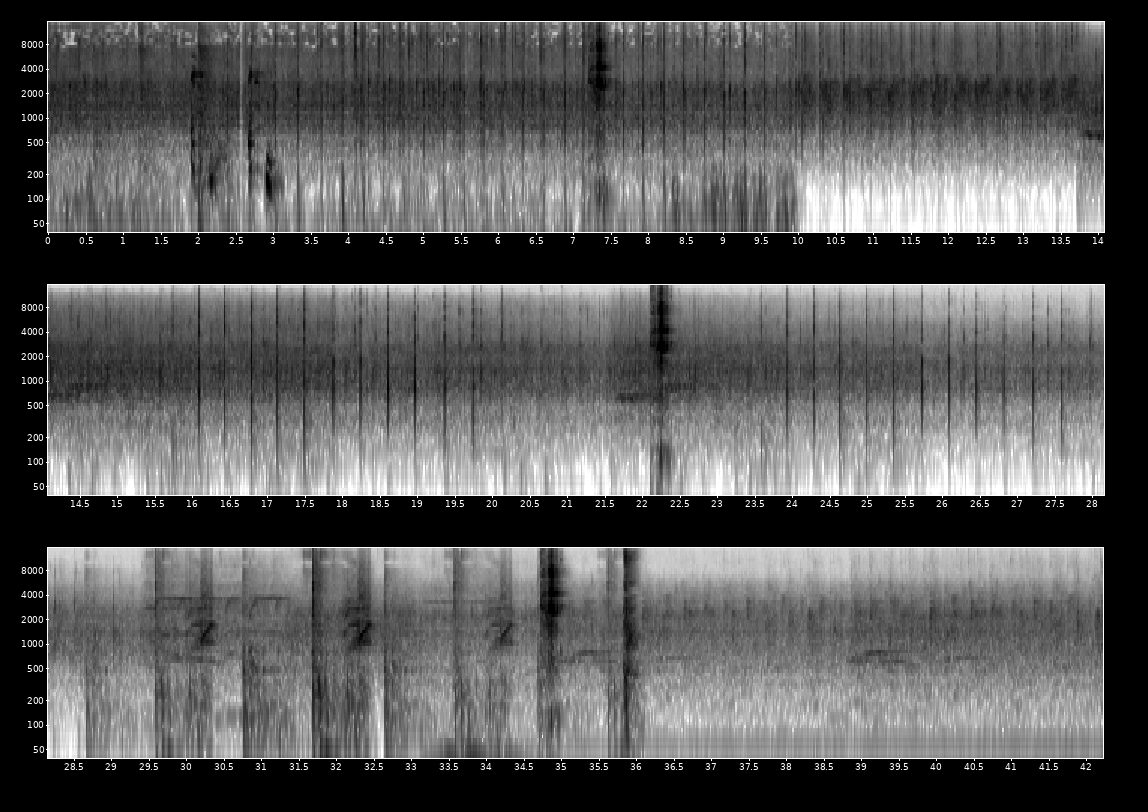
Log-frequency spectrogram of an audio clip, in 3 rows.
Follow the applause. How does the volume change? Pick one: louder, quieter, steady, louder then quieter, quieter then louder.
quieter.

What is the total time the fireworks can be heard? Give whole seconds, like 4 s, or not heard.
10 s.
